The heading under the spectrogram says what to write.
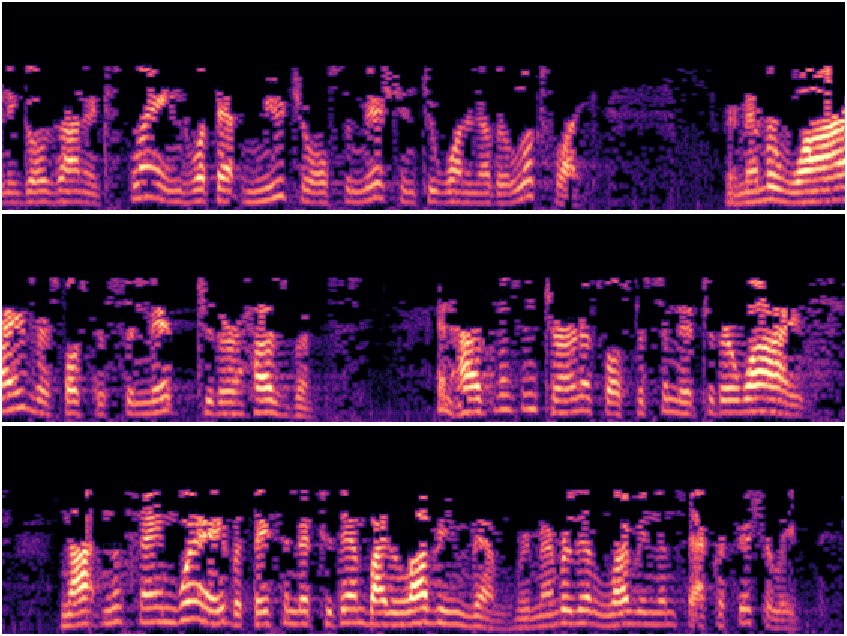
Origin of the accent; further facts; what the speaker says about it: Brazil; I grew up in Brazil, and my parents were missionaries.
